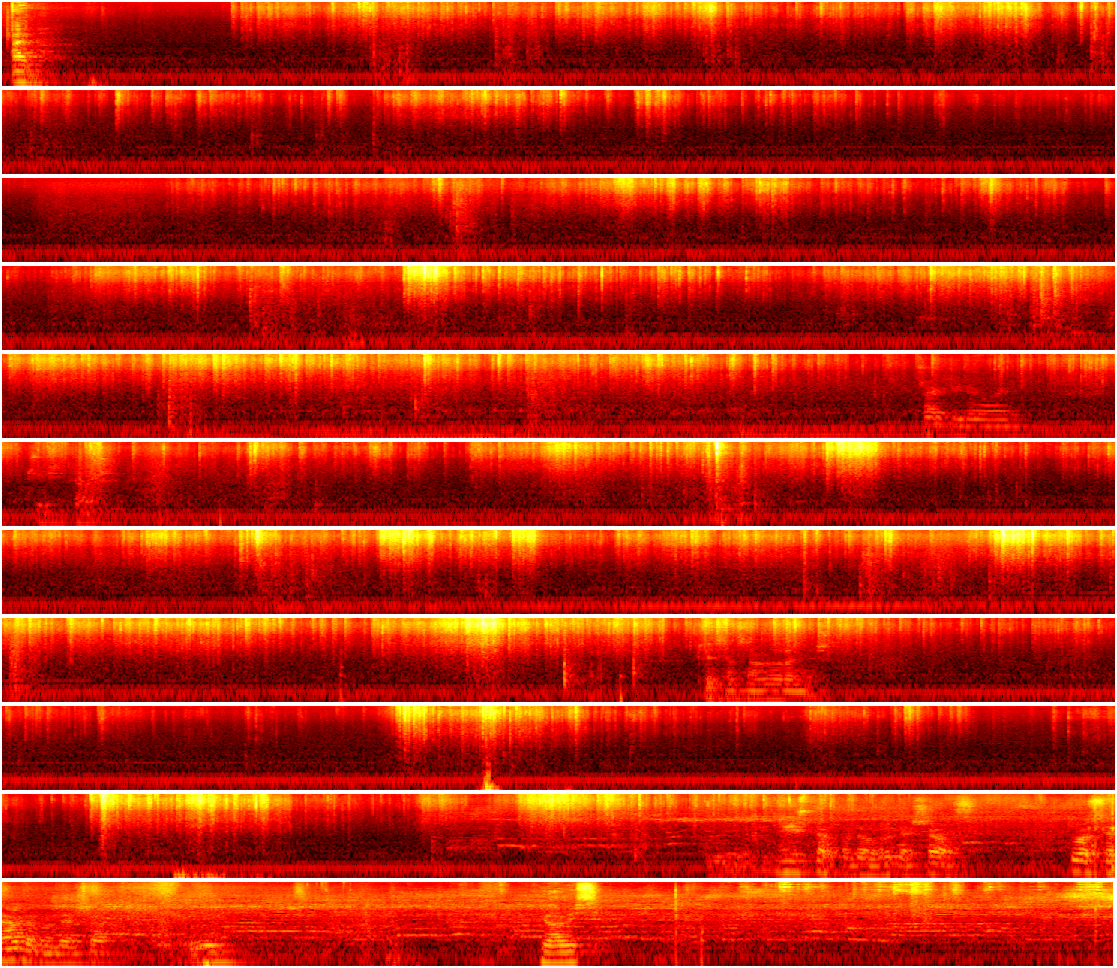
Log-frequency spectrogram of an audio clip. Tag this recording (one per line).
beaded
curtain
